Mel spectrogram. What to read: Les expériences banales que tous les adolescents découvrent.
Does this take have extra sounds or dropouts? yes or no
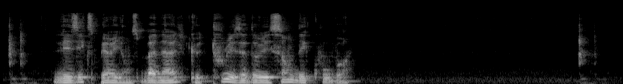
no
